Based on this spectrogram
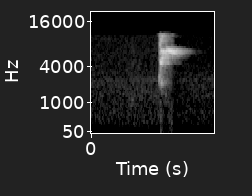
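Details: Rosy-faced lovebird giving a single loud, harsh, rasping chirp lasting about a quarter second, with silence before and after.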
